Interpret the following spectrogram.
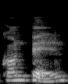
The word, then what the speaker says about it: content: So uh, if you look at the word content, if you stress the first syllable, it functions as a noun, content, or an adjective. But the same word, if you stress the second syllable ta, then that becomes a verb, content, content. So there are monosyllabic words,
